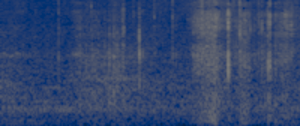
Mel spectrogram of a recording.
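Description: Mostly quiet room tone, then a few faint rustles and soft clicks near the end as fingers handle a small circuit board and an electrolytic capacitor.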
